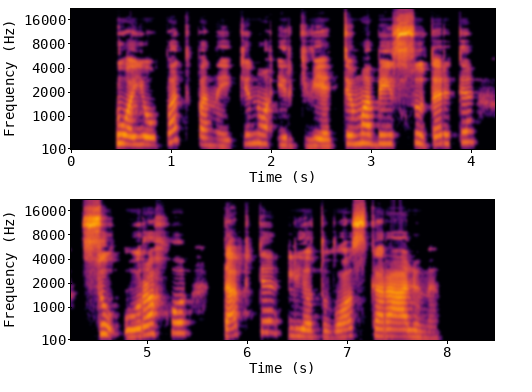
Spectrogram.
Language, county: Lithuanian, Utena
